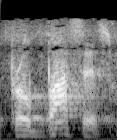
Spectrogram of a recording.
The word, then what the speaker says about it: proboscis: It's proboscis, my boy. The C is silent, like a husband in a millinery shop.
